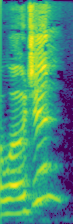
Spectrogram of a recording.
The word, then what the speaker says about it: Wojan: Pull down my name, Barbara Wojan, rhymes with Trojan, and please support me.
